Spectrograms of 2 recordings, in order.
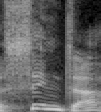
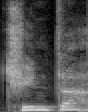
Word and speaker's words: Cinta: up my favorite bow the cinta or as people pointed out you're supposed to actually pronounce it Chinta apparently the Chinta is nice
